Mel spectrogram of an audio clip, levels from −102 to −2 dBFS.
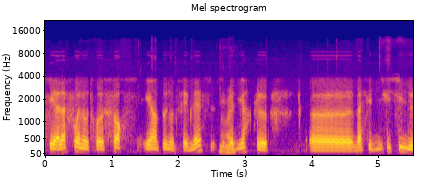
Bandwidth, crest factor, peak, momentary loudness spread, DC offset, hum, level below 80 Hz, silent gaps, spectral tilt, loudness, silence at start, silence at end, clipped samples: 8 kHz; 16 dB; 0 dBFS; 12 LU; under 0.1%; none; -64 dBFS; none; -9 dB/octave; -16 LUFS; 0.05 s; 0 s; under 0.1%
